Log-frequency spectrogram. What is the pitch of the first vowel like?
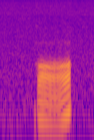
rising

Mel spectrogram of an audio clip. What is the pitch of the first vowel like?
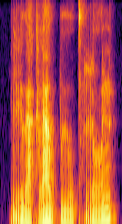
low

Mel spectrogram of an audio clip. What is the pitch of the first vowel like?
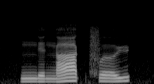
low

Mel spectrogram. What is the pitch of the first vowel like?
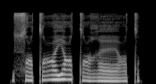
low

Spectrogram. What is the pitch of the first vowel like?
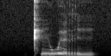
low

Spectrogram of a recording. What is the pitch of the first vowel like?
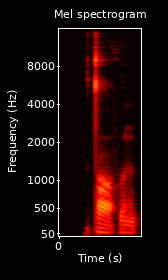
low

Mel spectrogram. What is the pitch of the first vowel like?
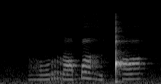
rising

